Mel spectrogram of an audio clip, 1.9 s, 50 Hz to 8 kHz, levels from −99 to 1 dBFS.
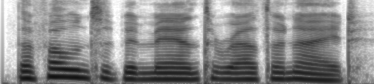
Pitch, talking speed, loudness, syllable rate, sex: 180 Hz, 255 wpm, -14 LUFS, 6.6 syllables/s, female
